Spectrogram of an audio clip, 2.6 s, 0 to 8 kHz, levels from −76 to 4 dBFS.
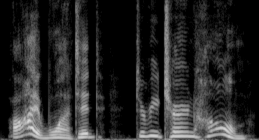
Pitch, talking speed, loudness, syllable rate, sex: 215 Hz, 115 wpm, -16 LUFS, 3.3 syllables/s, male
